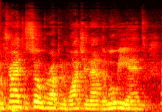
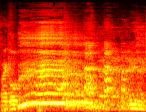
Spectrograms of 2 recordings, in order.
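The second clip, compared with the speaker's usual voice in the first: dramatic pearl-clutching gasp; swishy gasp; 11 semitones higher, 4 dB louder, much slower than usual. Retold or imitated. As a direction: gasp like a scandalized diva.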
